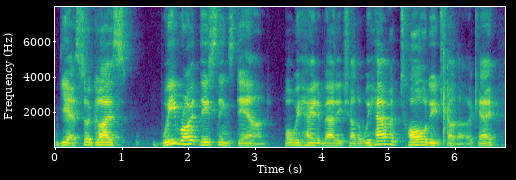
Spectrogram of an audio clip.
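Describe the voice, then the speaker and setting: A man hosting a live stream from indoors at home, talking casually and teasing his co-host with easy laughs. His voice sits at an ordinary pitch. The room around him rings with a noticeable echo. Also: lively intonation, unhurried, fairly bright tone. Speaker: vlog host.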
